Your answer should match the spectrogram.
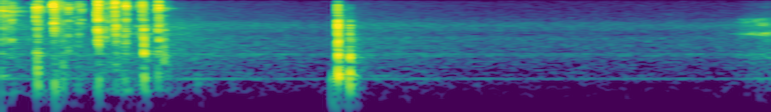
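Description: Someone types a search on a computer keyboard: a quick run of close, crisp key clicks, then one more tap and a quiet pause.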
